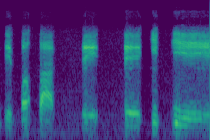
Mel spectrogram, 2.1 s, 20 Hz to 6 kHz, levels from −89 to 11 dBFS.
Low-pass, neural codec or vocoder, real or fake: 5.4 kHz; none; real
